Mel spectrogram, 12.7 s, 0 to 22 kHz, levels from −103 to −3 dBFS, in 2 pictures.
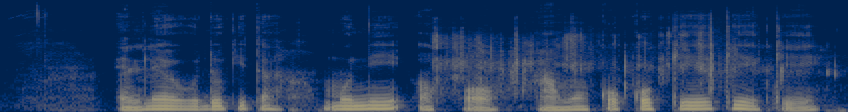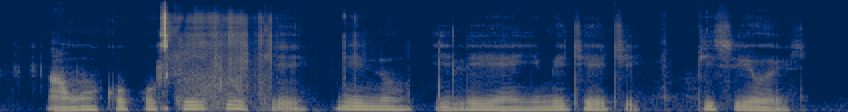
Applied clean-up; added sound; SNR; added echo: neural mask model Resemble Enhance denoiser.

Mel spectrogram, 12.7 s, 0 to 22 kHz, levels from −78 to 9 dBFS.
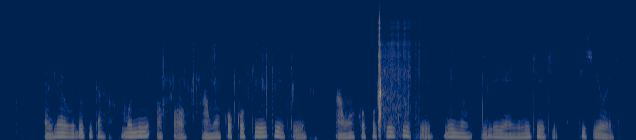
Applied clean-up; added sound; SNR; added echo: none; Fire; 0 dB; none.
